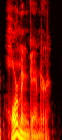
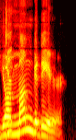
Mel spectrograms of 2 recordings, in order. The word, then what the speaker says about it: Jormungandr: Hormungandr. – That's what they used to call me in high school. Look at that, Hormungandr. He slumbers. – Jormungandr.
